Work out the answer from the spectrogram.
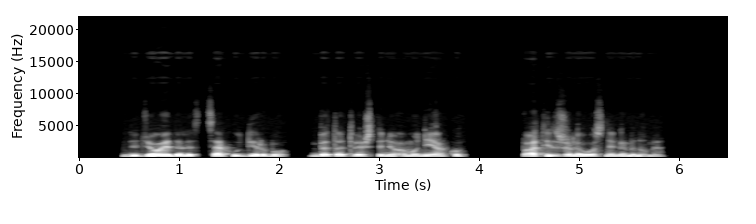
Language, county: Lithuanian, Marijampolė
